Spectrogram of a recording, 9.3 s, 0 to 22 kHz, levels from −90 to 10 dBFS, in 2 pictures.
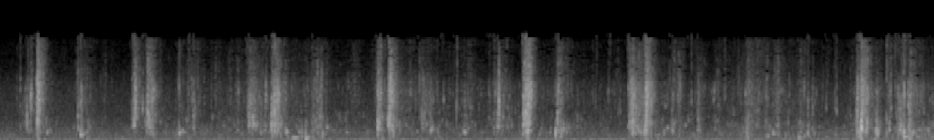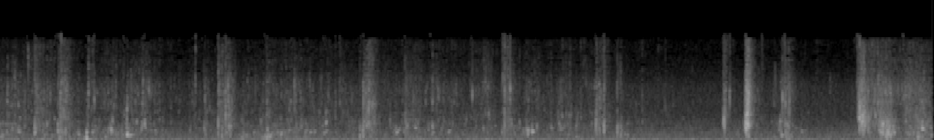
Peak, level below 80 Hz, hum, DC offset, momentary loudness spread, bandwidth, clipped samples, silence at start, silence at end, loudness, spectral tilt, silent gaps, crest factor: -4 dBFS; -50 dBFS; none; under 0.1%; 14 LU; 17 kHz; under 0.1%; 0 s; 0 s; -33 LUFS; -1 dB/octave; none; 32 dB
